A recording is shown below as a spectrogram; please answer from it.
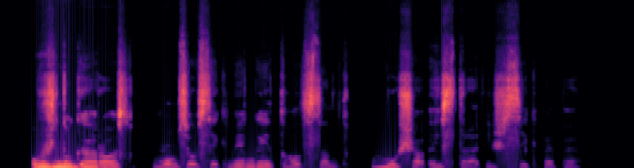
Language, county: Lithuanian, Panevėžys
